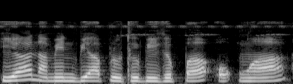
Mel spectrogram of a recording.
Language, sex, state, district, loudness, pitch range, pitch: Garo, male, Meghalaya, West Garo Hills, -15 LUFS, 155-175 Hz, 165 Hz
